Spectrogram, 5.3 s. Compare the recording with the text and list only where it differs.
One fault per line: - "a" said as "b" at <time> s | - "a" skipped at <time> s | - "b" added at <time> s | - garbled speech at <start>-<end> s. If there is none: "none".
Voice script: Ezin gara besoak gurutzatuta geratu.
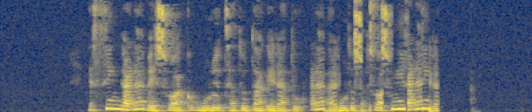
- garbled speech at 3.1-4.4 s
